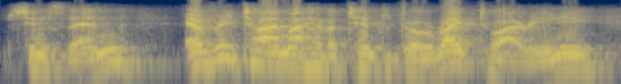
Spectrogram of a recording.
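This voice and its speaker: Casting: male actor as haunted, earnest English scholar, formal and agonized, widely swinging pitch, dull vintage radio sound. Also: expressive, fairly quick, close to an everyday voice. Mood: intense, uneasy. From England. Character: troubled, earnest English Egyptologist haunted by the past. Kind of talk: old-time radio drama acting. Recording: dull, band-limited old radio recording.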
